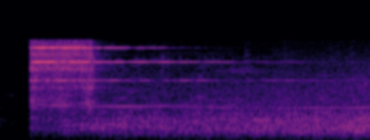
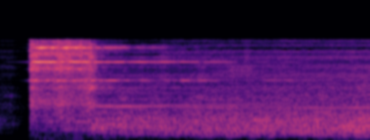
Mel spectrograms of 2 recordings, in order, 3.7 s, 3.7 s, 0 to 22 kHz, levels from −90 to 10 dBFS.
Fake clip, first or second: second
